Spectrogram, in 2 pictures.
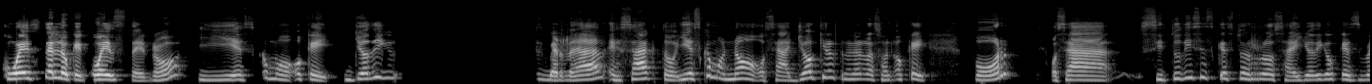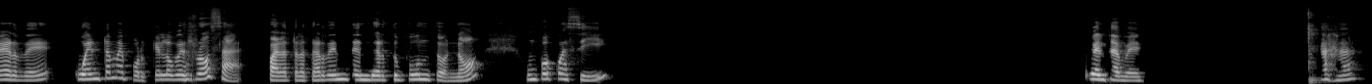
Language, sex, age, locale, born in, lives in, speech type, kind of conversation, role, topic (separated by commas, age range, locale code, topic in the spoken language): Spanish, female, 50-54, es-MX, Mexico, United States, conversation, unstructured, none, ¿Qué papel juega la comunicación al momento de resolver problemas?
